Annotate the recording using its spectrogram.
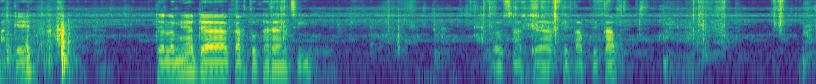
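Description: Paper sheets rustle as they are lifted and set down.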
